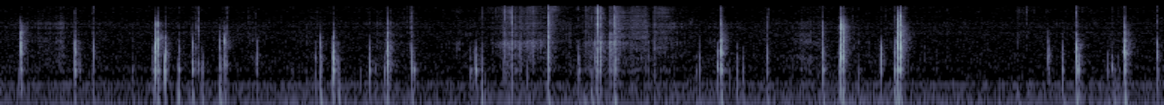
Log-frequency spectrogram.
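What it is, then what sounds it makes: Plastic-foil sachet being crinkled. A flat, thin, white printed laminated plastic sachet of pain relief patches is held in both hands and crinkled and tapped with fingertips and short nails. Short, sharp, bright crackling clicks come in a steady, irregular series, with a denser stretch of rustling crinkles near the middle. Each tap dies away almost instantly over a quiet background.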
